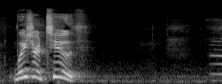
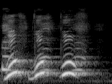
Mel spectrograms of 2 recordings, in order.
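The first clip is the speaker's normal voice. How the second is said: high, playful woof woof barks; dog barking; 10 semitones higher than usual. Shown as a demonstration. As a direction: bark like a friendly puppy. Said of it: "What does a dog say?".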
